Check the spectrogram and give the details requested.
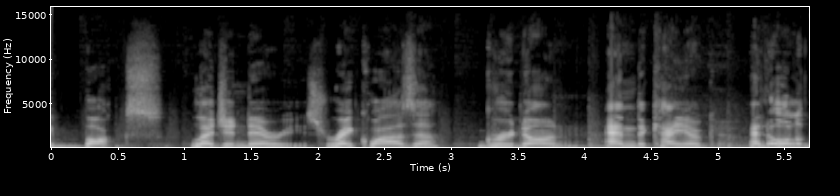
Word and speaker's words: Groudon: It's very clear that the OU, much like the words soup and group, is intended to be pronounced with an oo sound.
